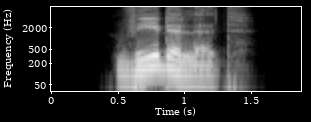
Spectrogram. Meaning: second-person plural subjunctive I of wedeln
- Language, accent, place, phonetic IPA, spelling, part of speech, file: German, Germany, Berlin, [ˈveːdələt], wedelet, verb, De-wedelet.ogg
